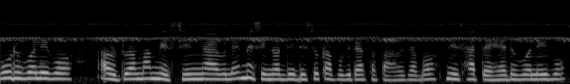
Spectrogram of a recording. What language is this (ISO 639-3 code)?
asm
